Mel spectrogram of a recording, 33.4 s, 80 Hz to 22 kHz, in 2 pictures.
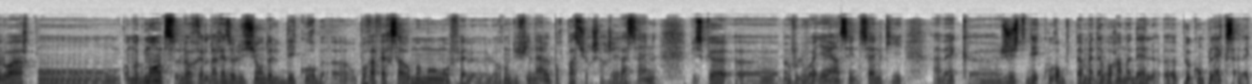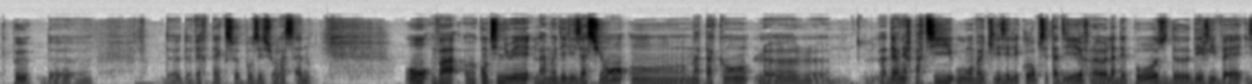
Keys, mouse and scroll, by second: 23.8 click.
